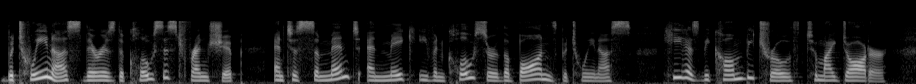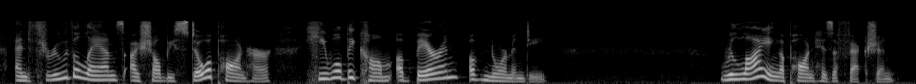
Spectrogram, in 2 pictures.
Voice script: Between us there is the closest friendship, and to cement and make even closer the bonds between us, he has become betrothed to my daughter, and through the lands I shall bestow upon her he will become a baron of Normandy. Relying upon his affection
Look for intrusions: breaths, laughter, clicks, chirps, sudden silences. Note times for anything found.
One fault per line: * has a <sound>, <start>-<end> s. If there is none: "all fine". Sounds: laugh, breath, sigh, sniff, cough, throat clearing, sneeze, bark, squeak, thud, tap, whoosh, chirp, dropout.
all fine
